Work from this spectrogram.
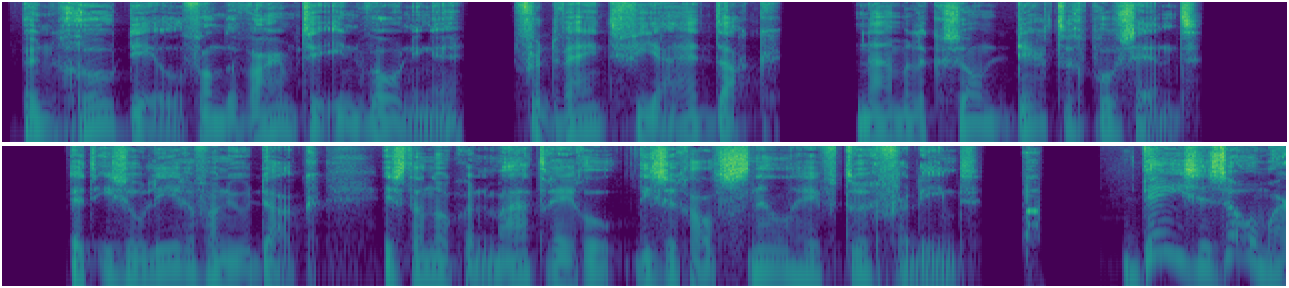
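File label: Dutch male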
